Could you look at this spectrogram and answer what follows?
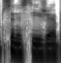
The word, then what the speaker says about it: coenaesthesia: The new word invention comes from combining the word cinema, synesthesia, S-Y-N-A-E-S-T-H-E-S-I-A, and another word that sounds exactly the same, synesthesia, but it's spelled C-O-E-N-A-E-S-T-H-E-S-I-A,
